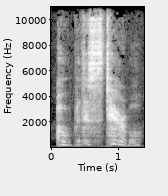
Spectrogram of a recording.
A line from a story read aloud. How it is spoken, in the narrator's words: whispered Flitwick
